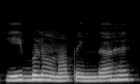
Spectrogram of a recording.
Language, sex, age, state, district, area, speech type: Punjabi, female, 18-30, Punjab, Tarn Taran, rural, spontaneous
